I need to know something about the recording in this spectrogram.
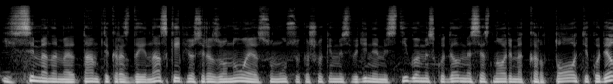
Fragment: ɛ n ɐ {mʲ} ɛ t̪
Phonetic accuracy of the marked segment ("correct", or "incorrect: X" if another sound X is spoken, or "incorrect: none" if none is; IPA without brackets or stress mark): correct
